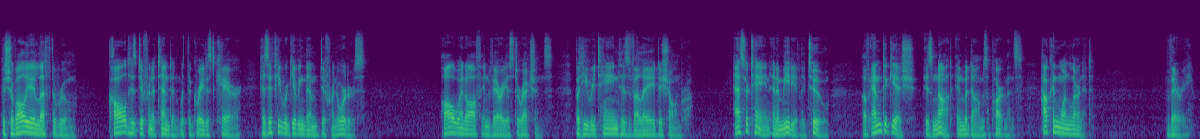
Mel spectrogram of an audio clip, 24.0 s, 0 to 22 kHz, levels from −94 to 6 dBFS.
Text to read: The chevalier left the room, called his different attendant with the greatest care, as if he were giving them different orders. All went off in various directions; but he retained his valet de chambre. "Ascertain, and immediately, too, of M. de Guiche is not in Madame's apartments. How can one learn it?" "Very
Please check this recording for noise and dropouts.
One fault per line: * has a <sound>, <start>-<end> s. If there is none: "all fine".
all fine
